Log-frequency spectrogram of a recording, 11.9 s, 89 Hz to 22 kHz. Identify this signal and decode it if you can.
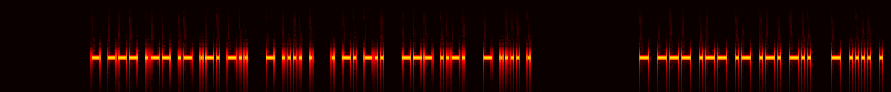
Morse code, heard as a keyed tone, about 31 wpm, 700 Hz. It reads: TOWARD THE END OF THE TOWARD THE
